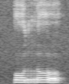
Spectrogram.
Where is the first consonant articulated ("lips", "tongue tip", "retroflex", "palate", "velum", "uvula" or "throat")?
tongue tip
